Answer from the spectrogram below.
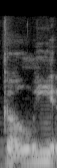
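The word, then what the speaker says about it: Goewey: I think the last name is pronounced Goey. It's G-O-E-W-E-Y.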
